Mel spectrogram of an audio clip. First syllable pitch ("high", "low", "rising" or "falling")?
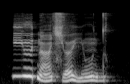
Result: high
